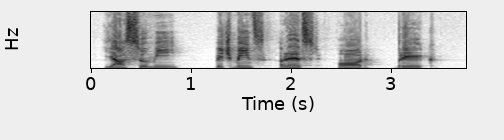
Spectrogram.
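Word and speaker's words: 休み: say the next word the first character in the word is yeah the second is Su and the third is me so it will be pronounced as yasumi which means rest or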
